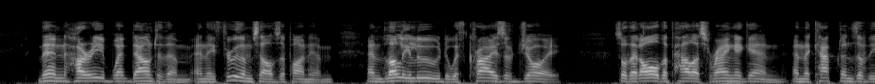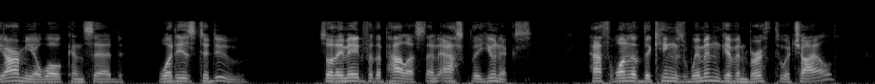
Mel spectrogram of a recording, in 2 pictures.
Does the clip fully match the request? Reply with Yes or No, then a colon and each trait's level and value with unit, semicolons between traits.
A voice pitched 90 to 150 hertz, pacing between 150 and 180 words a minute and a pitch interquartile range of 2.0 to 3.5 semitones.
No: medium, 140 Hz; average, 200 wpm; average, 2.8 semitones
